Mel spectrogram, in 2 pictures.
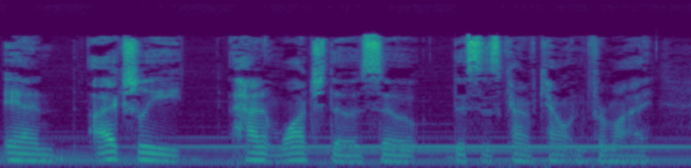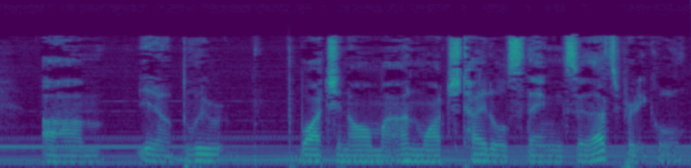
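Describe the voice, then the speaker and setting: A man co-hosting a podcast, talking about movies in a casual, halting, conversational way. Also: lowish voice, level tone, over loud music. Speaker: podcast co-host. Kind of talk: casual movie review chat.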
